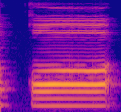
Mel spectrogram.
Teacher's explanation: ये अलिफ मद्दा है, एक अलिफ की मिकदार खींच कर पढ़ेंगे, कौफ को मोटा पढ़ेंगे, हुर्फ मुस्ताला में से है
